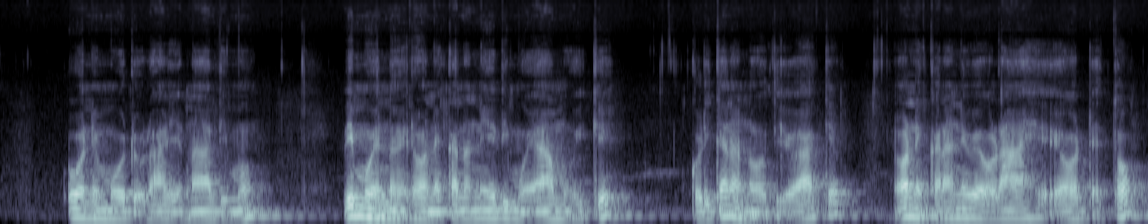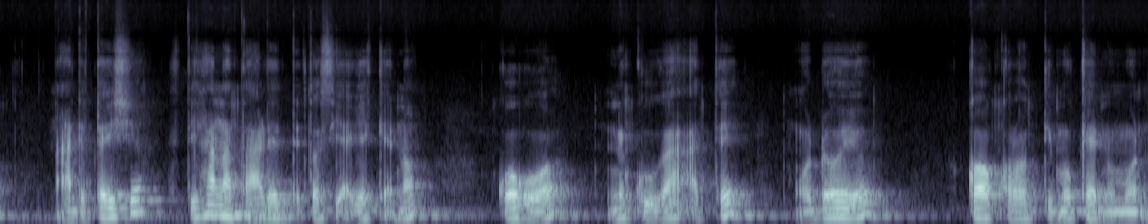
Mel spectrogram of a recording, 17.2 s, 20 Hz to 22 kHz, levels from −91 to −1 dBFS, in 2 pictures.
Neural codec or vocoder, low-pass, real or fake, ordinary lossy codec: vocoder, 44.1 kHz, 128 mel bands every 512 samples, BigVGAN v2; none; fake; none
